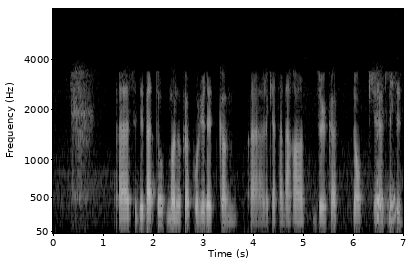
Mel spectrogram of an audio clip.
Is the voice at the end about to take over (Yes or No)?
No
